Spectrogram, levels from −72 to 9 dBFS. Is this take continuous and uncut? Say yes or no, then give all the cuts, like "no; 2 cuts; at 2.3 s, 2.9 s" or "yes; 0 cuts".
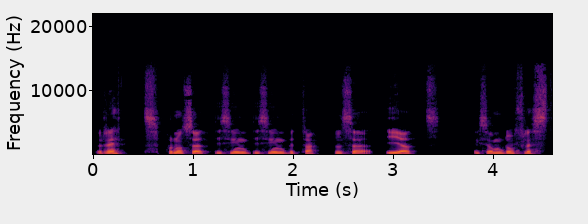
no; 2 cuts; at 1.6 s, 3.5 s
